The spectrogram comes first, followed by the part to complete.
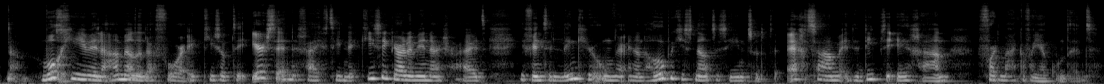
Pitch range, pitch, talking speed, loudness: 180-220 Hz, 190 Hz, 260 wpm, -27 LUFS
